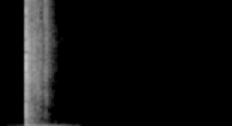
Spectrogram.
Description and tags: Tomar un objeto
taking an object sound
collect, object, take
